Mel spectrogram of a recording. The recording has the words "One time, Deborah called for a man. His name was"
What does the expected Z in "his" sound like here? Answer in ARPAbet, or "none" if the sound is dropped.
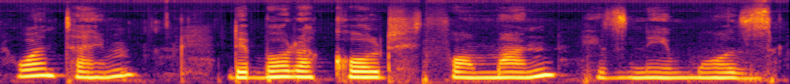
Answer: Z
